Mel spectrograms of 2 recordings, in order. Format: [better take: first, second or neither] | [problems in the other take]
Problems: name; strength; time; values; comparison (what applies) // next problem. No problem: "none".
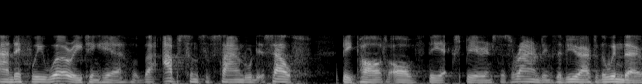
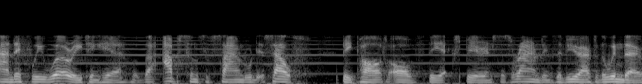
first | background sound (Trumpet); 19 dB below the speech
